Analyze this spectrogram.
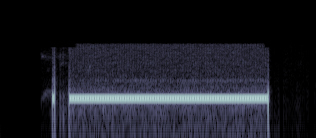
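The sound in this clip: A steady, single-pitched telephone tone plays while a call is transferred to an operator. It follows a brief click and holds loud and unbroken for about two seconds before stopping.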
